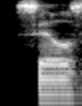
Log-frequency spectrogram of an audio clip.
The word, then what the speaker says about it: Sills: Sills like kills, and you get it equals 33 days after the anniversary of the husband making the phone call.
